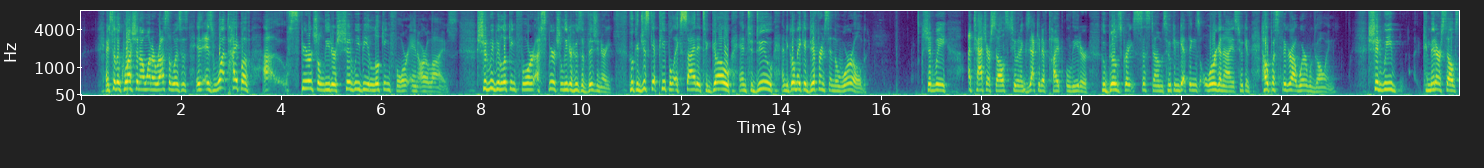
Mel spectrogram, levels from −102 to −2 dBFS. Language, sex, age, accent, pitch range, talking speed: English, male, 30-49, American, 175-220 Hz, 190 wpm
